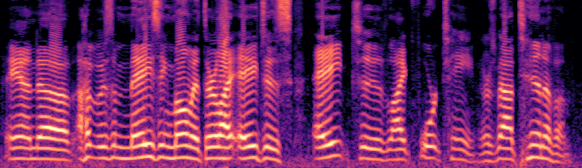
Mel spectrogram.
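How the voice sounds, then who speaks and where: A man preaches at a moderate pace in a high-pitched, clear, resonant voice, with no room sound. The sermon is informal and conversational; he tells personal stories and animatedly acts out little quotes as he teaches.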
